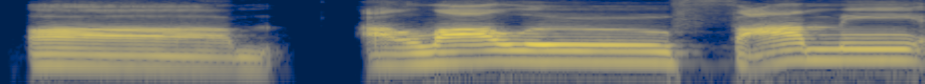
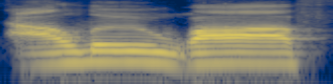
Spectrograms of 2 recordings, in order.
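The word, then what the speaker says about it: Oluwafemi: Alalu Fami out of UCLA. It's Aluwafemi.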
